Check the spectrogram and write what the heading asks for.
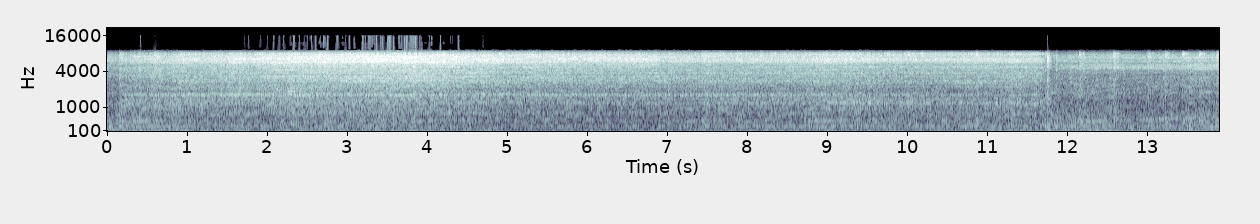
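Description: ET22 electric freight locomotive running at speed, heard from inside its cab: a steady rumble and hiss of wheels on rail and running gear, with a faint steady hum of the traction equipment. Near the end a whine rises in pitch.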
